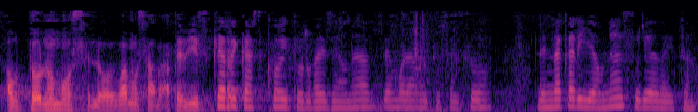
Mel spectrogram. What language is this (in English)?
Basque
